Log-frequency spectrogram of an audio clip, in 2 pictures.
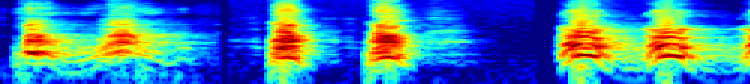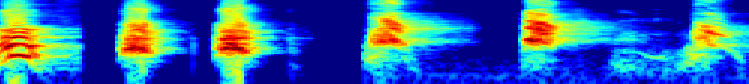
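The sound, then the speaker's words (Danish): A dog barks repeatedly, about a dozen sharp, loud barks in uneven pairs and singles with short pauses between, with no other sounds. “Men nogle gange kommer der jo også en lyd ud af dem. Det gør der, når de gør”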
